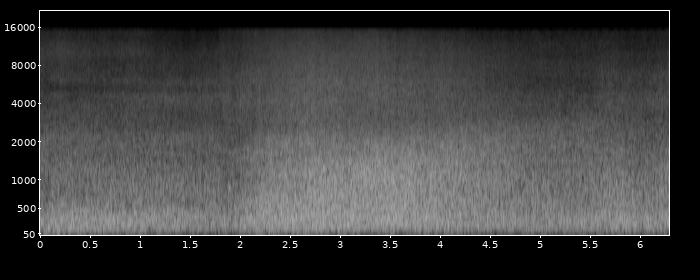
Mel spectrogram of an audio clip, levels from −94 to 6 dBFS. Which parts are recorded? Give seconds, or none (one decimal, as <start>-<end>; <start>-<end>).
0.5-1.1; 4.9-6.3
